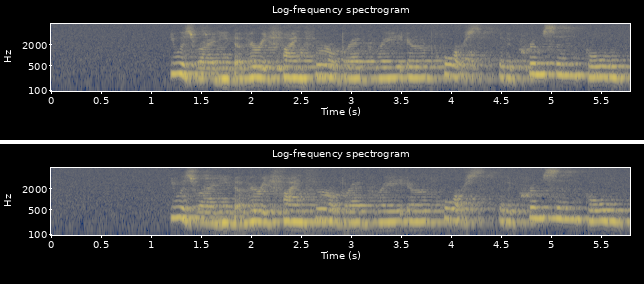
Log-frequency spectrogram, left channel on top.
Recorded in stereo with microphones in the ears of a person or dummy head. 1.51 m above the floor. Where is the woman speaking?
20° left (ahead or behind), 3.5 m.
